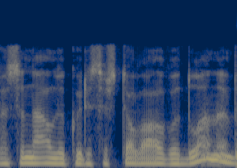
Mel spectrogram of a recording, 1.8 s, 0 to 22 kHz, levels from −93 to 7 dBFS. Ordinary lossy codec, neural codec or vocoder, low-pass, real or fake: MP3, 96 kbps; codec, 16 kHz, 2 kbps, FunCodec, trained on LibriTTS, 25 frames a second; 7.2 kHz; fake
